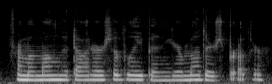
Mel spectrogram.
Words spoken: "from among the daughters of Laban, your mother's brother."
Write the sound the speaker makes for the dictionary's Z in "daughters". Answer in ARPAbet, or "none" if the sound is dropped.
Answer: Z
